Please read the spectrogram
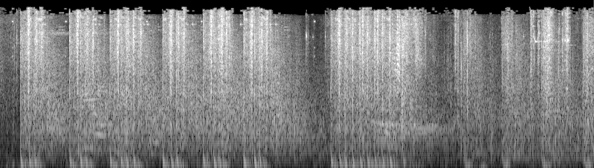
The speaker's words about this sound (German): Ein paar Gestalten in Kapuzenpullovern versperren uns den Eintritt ins Krankenhaus. Sie haben Dr. Candle als Geisel genommen und brüllen uns irgendwas zu. Wir haben gelernt, nicht mehr zu zögern und eröffnen das Feuer.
